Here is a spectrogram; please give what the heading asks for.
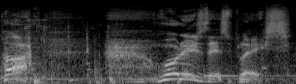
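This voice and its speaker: An actor voicing a roguish, cheeky but soft-hearted pig demon in a fantasy game, with a playful, drawling, protesting delivery. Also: male voice, sits high, wildly swooping pitch, extremely slow, music in the background, exaggerated voice. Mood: wary, joking. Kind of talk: cinematic fantasy game acting.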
